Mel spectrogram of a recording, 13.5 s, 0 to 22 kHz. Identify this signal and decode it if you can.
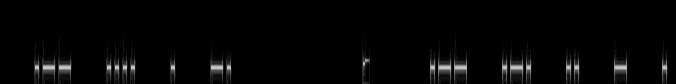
Morse code, heard as a keyed tone, about 15 wpm, spaced as for 9 wpm, 700 Hz. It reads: WHEN WRITE
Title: 3x Character Spacing - Top 100 Words - 15wpm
